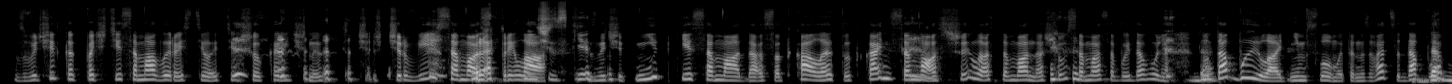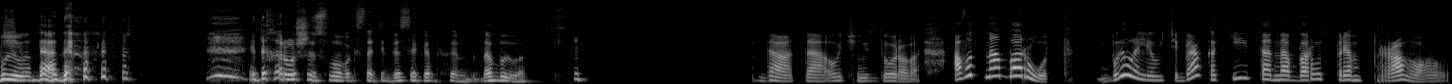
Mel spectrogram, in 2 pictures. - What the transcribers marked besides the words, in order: laugh; laughing while speaking: "Практически"; tapping; other background noise; chuckle; chuckle; laughing while speaking: "да"; laugh; chuckle
- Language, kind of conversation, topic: Russian, podcast, Что вы думаете о секонд-хенде и винтаже?
- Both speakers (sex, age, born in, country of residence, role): female, 45-49, Russia, Spain, host; female, 60-64, Russia, Italy, guest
